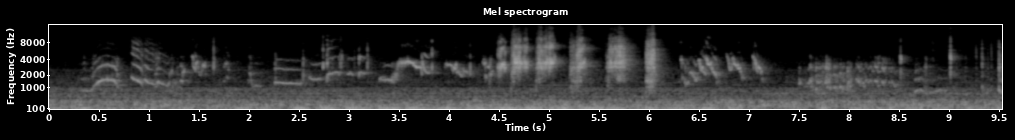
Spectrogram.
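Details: Lovebirds in a cage chattering with rising whistles, harsh squawks and scratchy chirps. A dense noisy burst falls in the middle, all over a steady low hum.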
